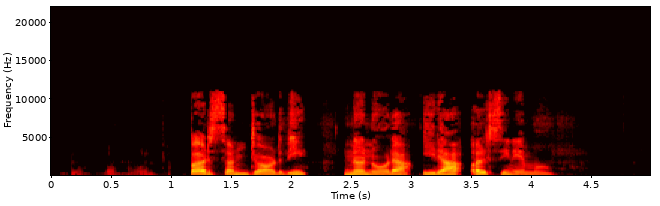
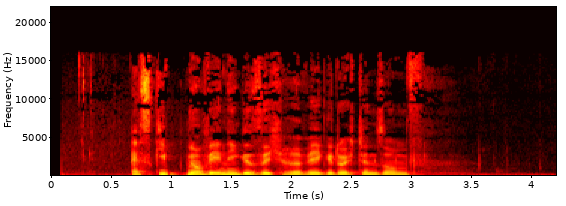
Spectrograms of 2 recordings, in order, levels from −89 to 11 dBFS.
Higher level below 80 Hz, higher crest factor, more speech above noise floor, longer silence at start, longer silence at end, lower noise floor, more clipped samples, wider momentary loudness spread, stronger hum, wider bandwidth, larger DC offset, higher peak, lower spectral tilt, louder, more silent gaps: second, -74 dBFS vs -56 dBFS; about the same, 20 dB vs 18 dB; first, 36 dB vs 29 dB; first, 1.15 s vs 0.65 s; second, 0.85 s vs 1.15 s; first, -64 dBFS vs -51 dBFS; neither; first, 13 LU vs 9 LU; neither; second, 11.5 kHz vs 16.5 kHz; neither; second, -10 dBFS vs -6 dBFS; about the same, -4.5 dB/octave vs -5.5 dB/octave; second, -28 LUFS vs -22 LUFS; neither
